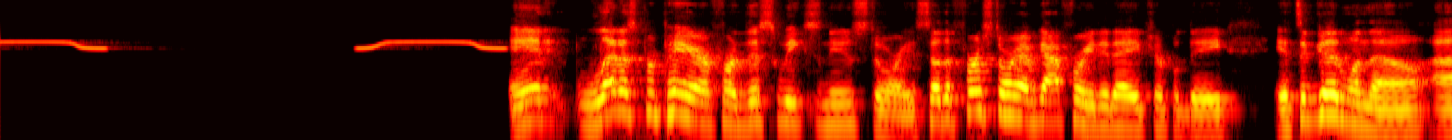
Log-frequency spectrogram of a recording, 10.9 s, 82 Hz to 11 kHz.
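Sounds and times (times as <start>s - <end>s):
bosun's whistle piping: 0.0s - 1.3s, 2.7s - 3.8s
speech: 3.8s - 10.8s.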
